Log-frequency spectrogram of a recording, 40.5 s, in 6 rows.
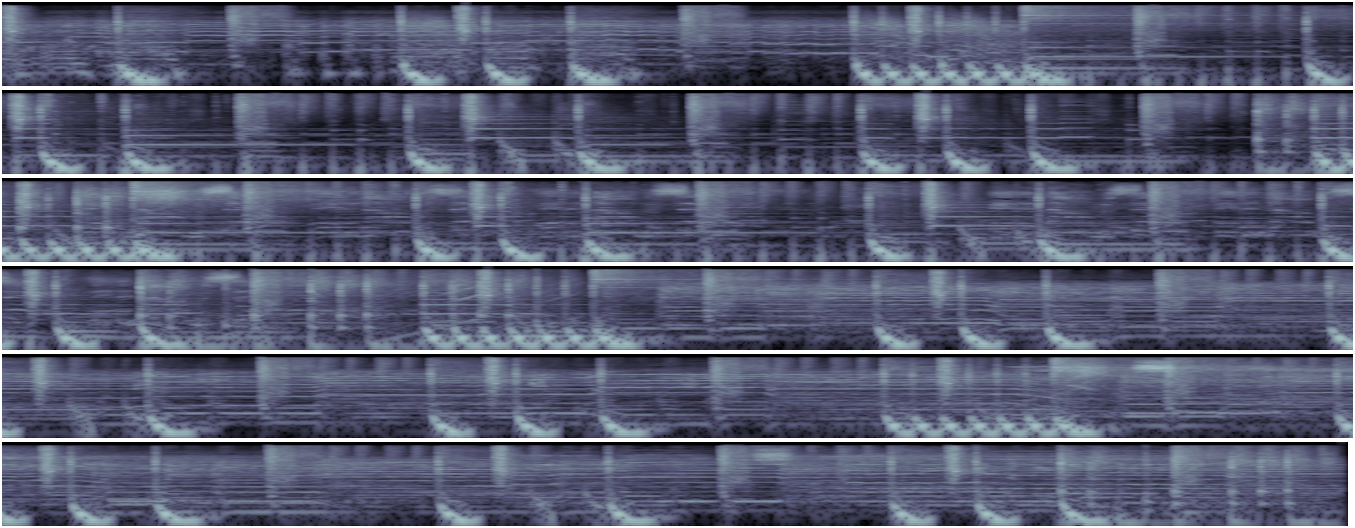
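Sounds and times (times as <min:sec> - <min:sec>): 
romantic theme music: 0:00.2 - 0:40.5.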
